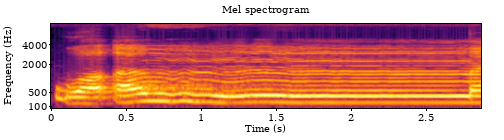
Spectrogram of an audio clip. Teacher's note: میم مشدد ہے، میم میں غنہ کریں گے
